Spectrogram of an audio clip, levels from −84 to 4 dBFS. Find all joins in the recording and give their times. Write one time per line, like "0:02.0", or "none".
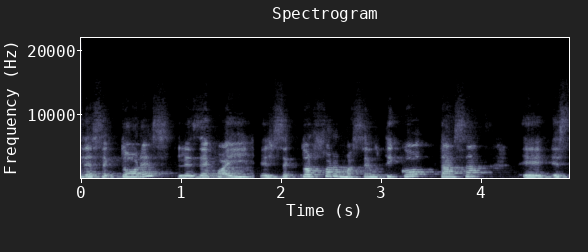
0:01.7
